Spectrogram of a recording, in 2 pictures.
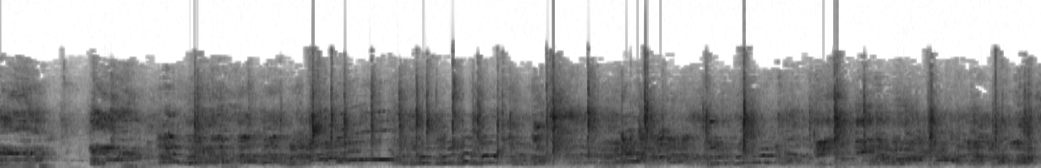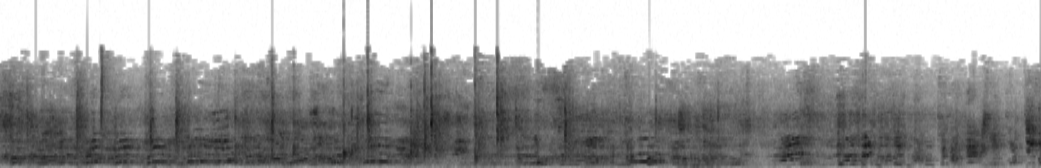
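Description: An audience laughs and cheers loudly in a hall.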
